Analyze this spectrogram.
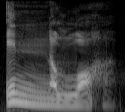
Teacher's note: نون مشدد دو حرکت غنه میدیم، لفظ جلاله مفخم یا تفخیم هست چون قبلش فتحه اومده.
